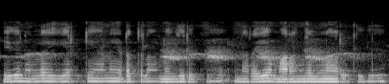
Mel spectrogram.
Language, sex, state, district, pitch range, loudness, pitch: Tamil, male, Tamil Nadu, Kanyakumari, 130-140 Hz, -17 LUFS, 135 Hz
